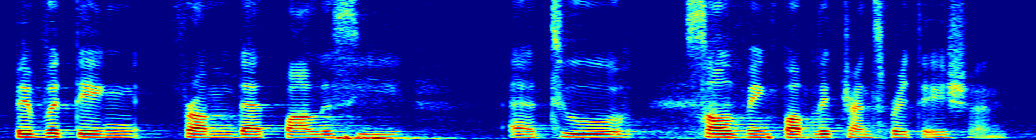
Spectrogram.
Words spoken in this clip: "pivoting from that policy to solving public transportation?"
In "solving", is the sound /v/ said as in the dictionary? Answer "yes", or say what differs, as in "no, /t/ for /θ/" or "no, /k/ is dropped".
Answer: yes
